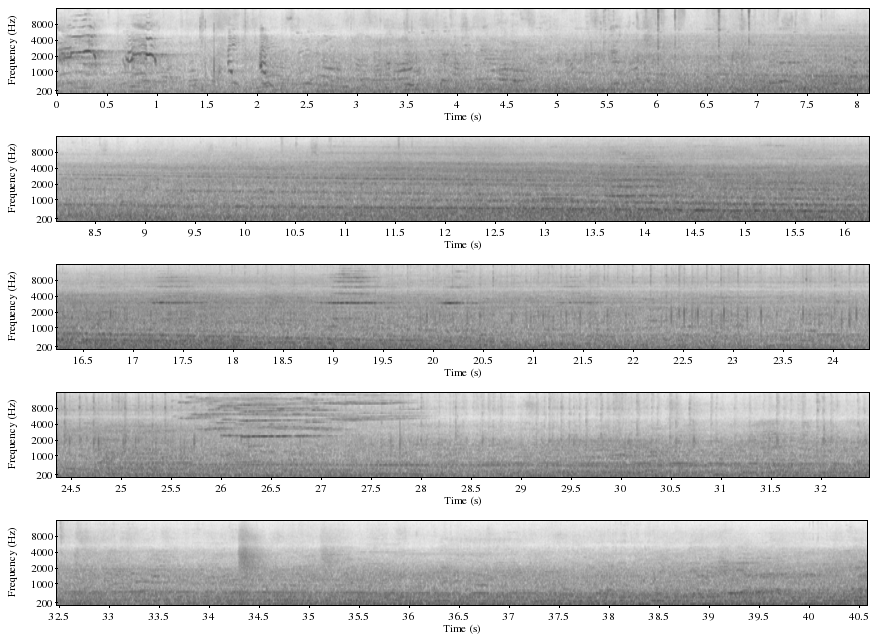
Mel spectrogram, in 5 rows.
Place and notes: {"title": "Alma, Woluwe-Saint-Lambert, Belgique - Students and metro", "date": "2022-01-13 16:00:00", "description": "Conversations, a few birds, metro and a plane.\nTech Note : SP-TFB-2 binaural microphones → Sony PCM-D100, listen with headphones.", "latitude": "50.85", "longitude": "4.45", "altitude": "67", "timezone": "Europe/Brussels"}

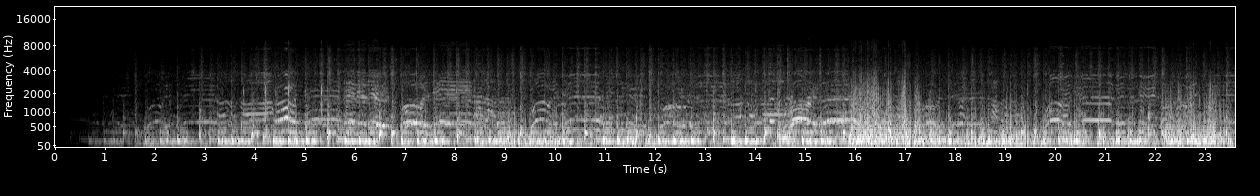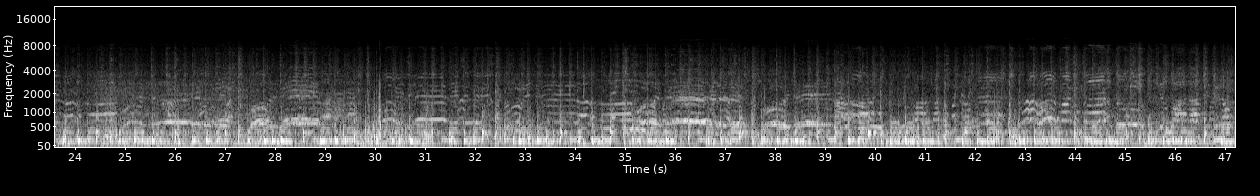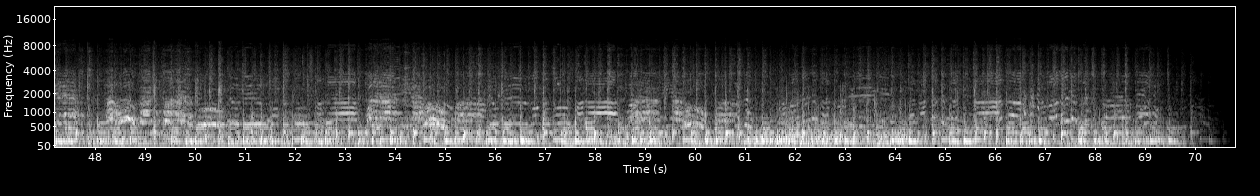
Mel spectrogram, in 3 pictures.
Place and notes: {"date": "2006-04-16 21:38:00", "description": "Capoeira in the streets of windy Mindelo, S. Vicente island, Cabo Verde.\nCaptured with Canon A300s internal mic.", "latitude": "16.89", "longitude": "-24.99", "altitude": "5", "timezone": "Atlantic/Cape_Verde"}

